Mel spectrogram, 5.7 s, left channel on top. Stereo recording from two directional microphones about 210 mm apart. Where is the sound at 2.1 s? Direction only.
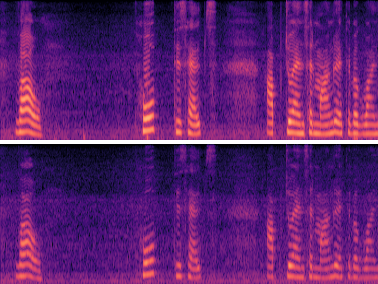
45° left (ahead or behind).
